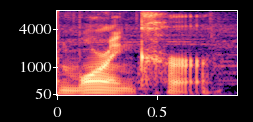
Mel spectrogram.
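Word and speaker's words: Morin Khuur: The two-stringed horsehead fiddle, pronounced Morin Kur,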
